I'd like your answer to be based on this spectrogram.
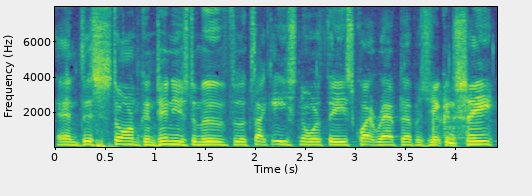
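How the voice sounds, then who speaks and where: A man's voice: on the high side, steady tone, normal speed. A man anchoring live emergency weather coverage, giving directions and repeating phrases as he thinks aloud. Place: TV studio.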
